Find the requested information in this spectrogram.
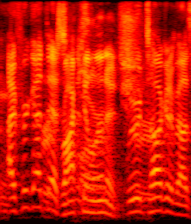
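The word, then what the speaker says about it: Raskulinecz: Rascalinich. I forgot that. Rascalinich.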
